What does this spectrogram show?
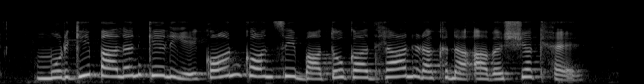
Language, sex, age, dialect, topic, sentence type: Hindi, female, 18-24, Hindustani Malvi Khadi Boli, agriculture, question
